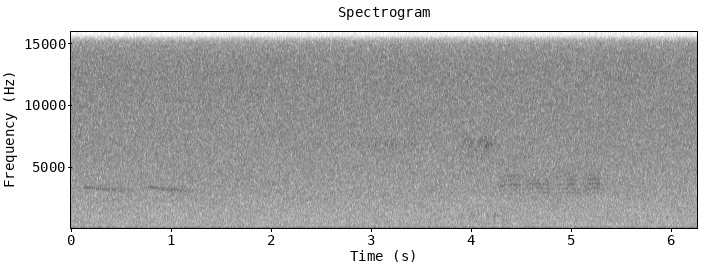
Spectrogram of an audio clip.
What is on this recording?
Blue Jay, Downy Woodpecker, Black-capped Chickadee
